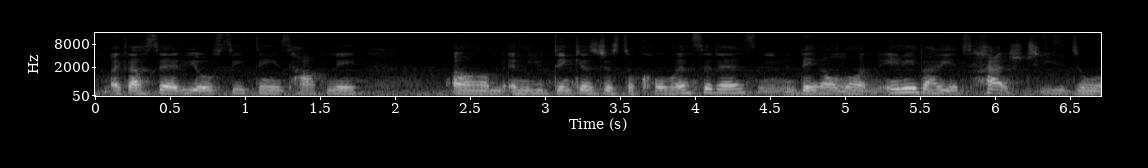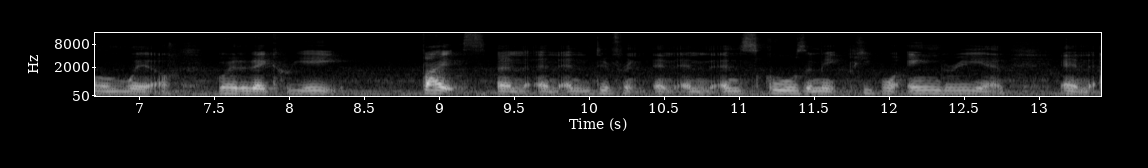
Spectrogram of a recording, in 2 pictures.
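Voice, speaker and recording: A woman's voice: on the low side, dark tone, slight background noise, rough recording. A woman with a light voice giving a rambling, earnest personal monologue as a vlogger, full of restarts and asides. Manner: rambling, earnest, many restarts and "you know".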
